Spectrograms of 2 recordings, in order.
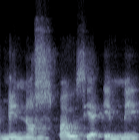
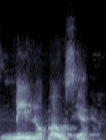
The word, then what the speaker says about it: menopausia: se escribe con ese, no es menospausia, es menopausia el término.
